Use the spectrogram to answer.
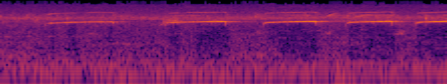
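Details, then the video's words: Lanceolated monklet in its natural habitat, humid tropical forest in Costa Rica, giving thin high rising whistles spaced roughly one per second, gaining strength toward the end, with quiet forest hiss behind. "Macuru-papa-mosca cantando na natureza"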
